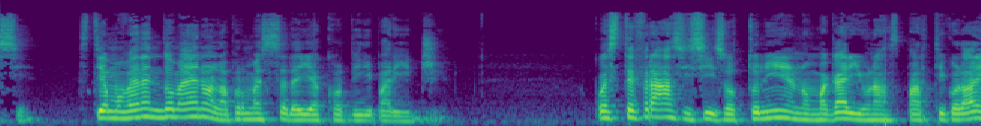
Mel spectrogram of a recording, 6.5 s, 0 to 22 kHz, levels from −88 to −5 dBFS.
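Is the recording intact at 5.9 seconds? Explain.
No. At 5.9 s the speech jumps forward slightly, skipping roughly 10 ms with no gap of silence. This is likely a dropped buffer (overrun): the samples were overwritten before being read, and the two sides were spliced directly together.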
